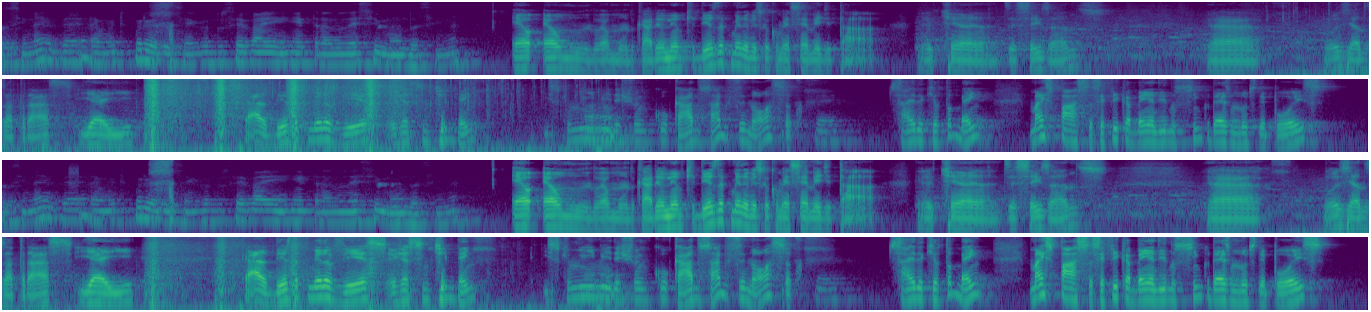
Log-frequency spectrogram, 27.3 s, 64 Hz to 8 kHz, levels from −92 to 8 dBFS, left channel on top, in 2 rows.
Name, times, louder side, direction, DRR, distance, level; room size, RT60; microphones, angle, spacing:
voice 1, 0.0-4.6 19.5-19.8 21.8-22.0, left 1 dB, 85° left, 1.9 m, -48 dB
voice 2, 5.1-8.7 9.2-11.0 11.3-11.7 12.1-12.8 13.2-15.7 16.1-18.6 19.1-21.9 22.6-26.9, right 8 dB, 80° right, 0.4 m, -32 dB
sound 1, 9.1-15.4, left 1 dB, 15° left, 0.9 m, -56 dB
sound 2, 12.7-20.1, left 9 dB, 50° left, 0.6 m, -34 dB
15.5 x 6.2 x 9.0 m
head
